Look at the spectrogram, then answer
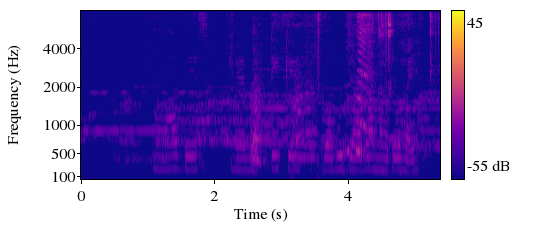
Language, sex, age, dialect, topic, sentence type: Magahi, female, 25-30, Southern, agriculture, statement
